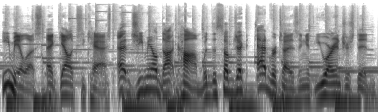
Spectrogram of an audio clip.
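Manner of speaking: upbeat, bright radio ad read; commercial read. Acted. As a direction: sell it like a radio spot. Reads ad for Star Productions.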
